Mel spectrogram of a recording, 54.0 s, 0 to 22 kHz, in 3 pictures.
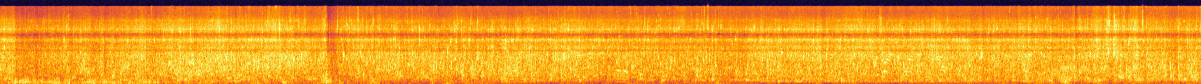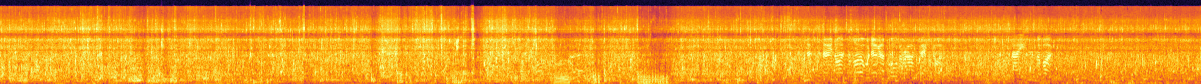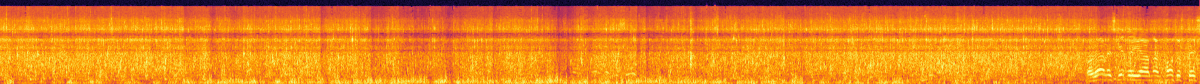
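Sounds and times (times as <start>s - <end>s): water sloshing around car: 0.0s - 54.0s.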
